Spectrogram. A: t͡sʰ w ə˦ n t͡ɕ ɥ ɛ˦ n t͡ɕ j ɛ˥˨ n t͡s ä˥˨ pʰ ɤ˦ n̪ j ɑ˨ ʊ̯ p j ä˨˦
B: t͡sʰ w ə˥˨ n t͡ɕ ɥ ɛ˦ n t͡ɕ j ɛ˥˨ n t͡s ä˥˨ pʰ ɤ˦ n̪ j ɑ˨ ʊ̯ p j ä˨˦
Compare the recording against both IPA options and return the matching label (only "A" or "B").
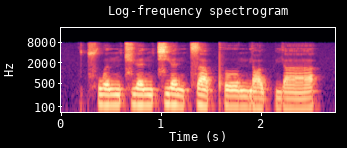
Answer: A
